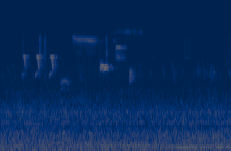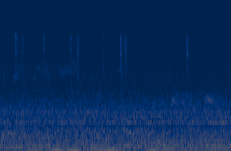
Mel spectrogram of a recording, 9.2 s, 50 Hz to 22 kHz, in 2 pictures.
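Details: Tiny hummingbird feeding at a nectar feeder on a cold morning at sunrise, outside a house, recorded about 3 m from the feeder; thin high squeaky chips and chirps cluster in the first three seconds, then a steady low rumble continues.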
